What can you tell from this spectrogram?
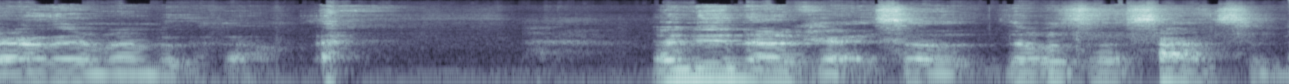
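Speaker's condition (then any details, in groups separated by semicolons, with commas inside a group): Brain injury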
